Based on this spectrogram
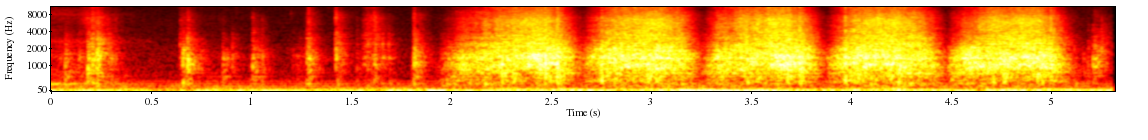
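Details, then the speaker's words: TT120 model railway, track glued with Copydex to cork and cork to foam, wagon rolled back and forth: five loud hollow half-second roars, very noisy; any track stuck to foam gets amplified. "they've all had the same result as soon as you stick that track to that foam that foam amplifies the sound"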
